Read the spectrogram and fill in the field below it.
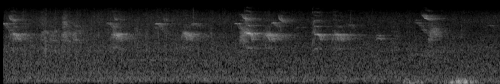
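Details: Indian silverbill, also called white-throated munia: thin, high chirps in loose bursts, some doubled, repeated through the clip, with a soft low thump near the end.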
